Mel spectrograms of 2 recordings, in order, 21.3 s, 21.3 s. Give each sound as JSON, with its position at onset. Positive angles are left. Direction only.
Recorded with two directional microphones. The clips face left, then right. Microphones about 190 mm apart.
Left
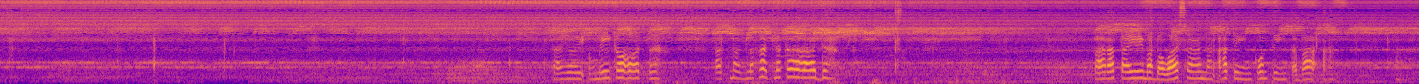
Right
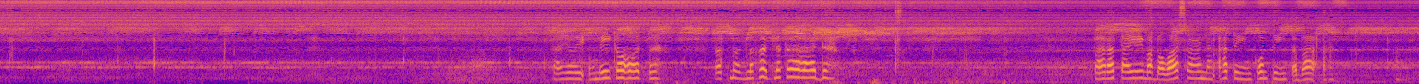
{"t": 8.3, "sound": "speech", "side_deg": -15}
{"t": 10.7, "sound": "speech", "side_deg": -40}
{"t": 11.4, "sound": "speech", "side_deg": -20}
{"t": 16.4, "sound": "speech", "side_deg": -20}
{"t": 16.8, "sound": "speech", "side_deg": 0}
{"t": 19.1, "sound": "speech", "side_deg": -25}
